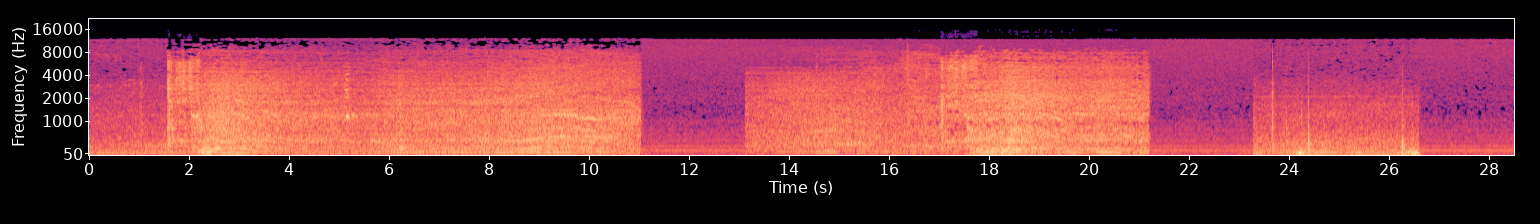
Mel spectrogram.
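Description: A car engine revving, its pitch rising and falling, in sections that start and stop abruptly, with quieter engine running between them.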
